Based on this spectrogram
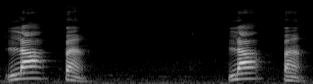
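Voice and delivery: Lapin scandé haut et très fort, la-pin en deux coups; syllabes frappées. Shown as a demonstration. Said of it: "frapper deux fois dans la main". (maîtresse qui scande Lapin en deux frappes)

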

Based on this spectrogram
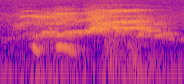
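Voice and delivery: very high, drawn-out squeal. Pretend. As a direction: let out a sustained, playful squeal. Playful squeal after pretend eating. (高く伸ばした歓声)

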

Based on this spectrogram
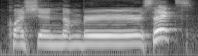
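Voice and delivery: loud, drawn-out build to the number; announcer yell. Real, not acted. Host announcing the next question to players, big yell. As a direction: stretch it out, then yell the number. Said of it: "Sorry, I'm yelling".

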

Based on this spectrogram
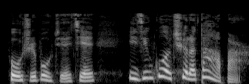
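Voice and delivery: usual speaking voice

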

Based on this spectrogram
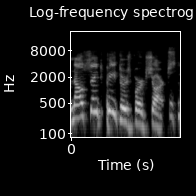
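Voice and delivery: slow, high mock Russian accent; hammed-up Russian proclamation. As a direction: declare it slowly in a comic Russian accent. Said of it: "I could do a good Russian accent".

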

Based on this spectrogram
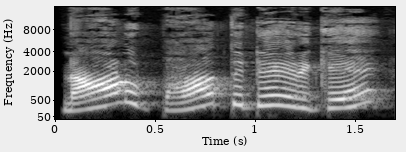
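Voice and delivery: high-pitched, exasperated scolding; fed-up husband's heated outburst; angry threat. Acted. Husband threatens a slap in quarrel.

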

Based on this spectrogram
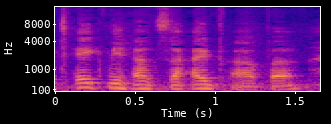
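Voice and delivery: soft, low little dog voice; voicing the dog. Host voices dog asking to go out, soft murmur. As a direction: mumble it like a sleepy pup. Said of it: "he's like".

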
